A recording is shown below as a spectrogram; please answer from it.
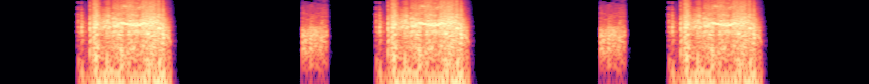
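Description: Camera shutter sound effect, three times about a second and a half apart, each time a photo pops into the collage; a shorter, fainter click comes just before the second and the third.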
